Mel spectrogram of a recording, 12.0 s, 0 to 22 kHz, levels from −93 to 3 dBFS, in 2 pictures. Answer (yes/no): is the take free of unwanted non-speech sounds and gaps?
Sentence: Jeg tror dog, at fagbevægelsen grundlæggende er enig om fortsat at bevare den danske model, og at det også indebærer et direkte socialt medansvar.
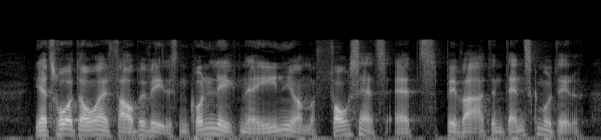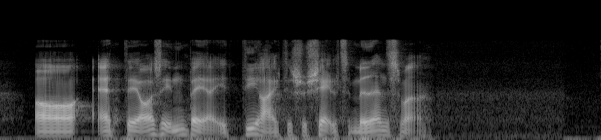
yes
